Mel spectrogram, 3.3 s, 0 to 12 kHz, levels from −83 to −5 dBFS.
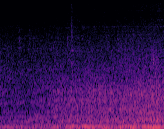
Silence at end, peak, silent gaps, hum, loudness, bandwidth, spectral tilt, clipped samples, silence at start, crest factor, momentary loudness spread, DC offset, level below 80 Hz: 0 s; -26 dBFS; none; none; -45 LUFS; 11.5 kHz; -6 dB/octave; under 0.1%; 0 s; 16 dB; 9 LU; under 0.1%; -46 dBFS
